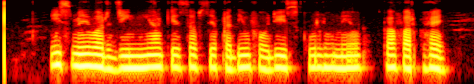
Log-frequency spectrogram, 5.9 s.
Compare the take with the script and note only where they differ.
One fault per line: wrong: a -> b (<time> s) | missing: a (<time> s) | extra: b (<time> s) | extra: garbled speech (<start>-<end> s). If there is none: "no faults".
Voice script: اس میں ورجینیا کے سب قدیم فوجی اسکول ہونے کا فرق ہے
extra: سے (2.5 s)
